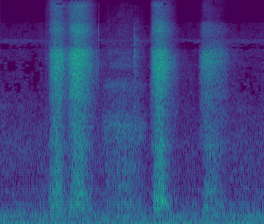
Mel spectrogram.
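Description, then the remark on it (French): Several wet, congested sniffs in quick succession, each a short noisy burst of air drawn through a runny nose, with brief pauses between them and no talking. “Je fais que renifler, c'est dégueu, il me faut un mouchoir.”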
